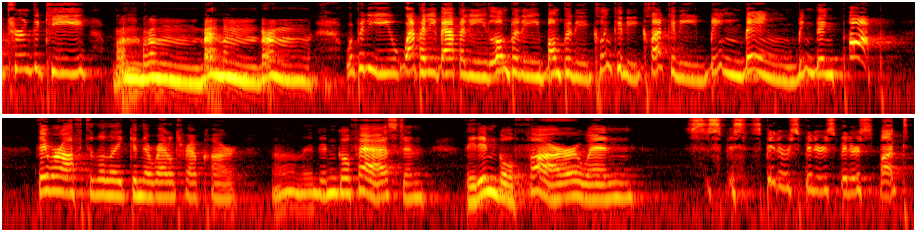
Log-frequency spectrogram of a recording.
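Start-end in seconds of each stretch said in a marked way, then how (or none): 1.1-3.1 loud hummed motor; big booming vroom noises; imitated engine revving. Imitates the car engine starting. 3.4-8.8 loud, bouncy sound-word chant; rhythmic clanking, bursting on the last word; rattling car noises. Acted. 16.0-18.2 stuttered, hissy engine splutter; halting spitty sputter noises; imitated sputtering.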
